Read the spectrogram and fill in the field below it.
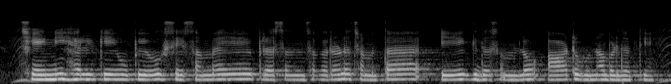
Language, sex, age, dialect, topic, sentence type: Hindi, female, 18-24, Awadhi Bundeli, agriculture, statement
